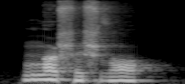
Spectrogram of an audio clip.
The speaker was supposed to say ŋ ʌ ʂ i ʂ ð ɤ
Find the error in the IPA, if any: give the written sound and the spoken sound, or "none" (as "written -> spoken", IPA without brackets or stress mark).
ɤ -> ɔ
